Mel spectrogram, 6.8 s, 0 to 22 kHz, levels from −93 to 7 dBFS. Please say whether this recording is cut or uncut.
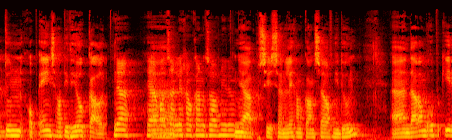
cut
